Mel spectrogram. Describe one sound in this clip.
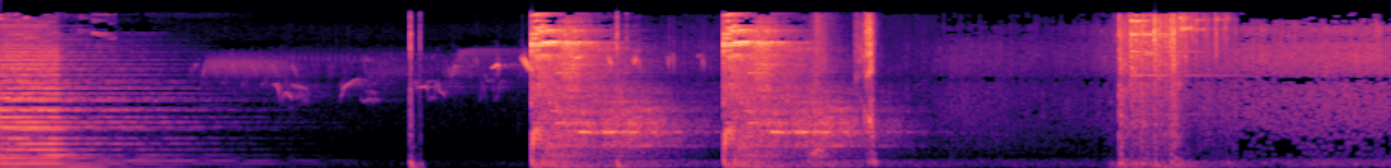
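A game's sound effects chime and whoosh in short bursts.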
